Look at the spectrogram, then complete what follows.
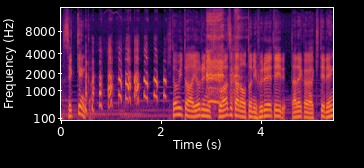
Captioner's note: laughter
